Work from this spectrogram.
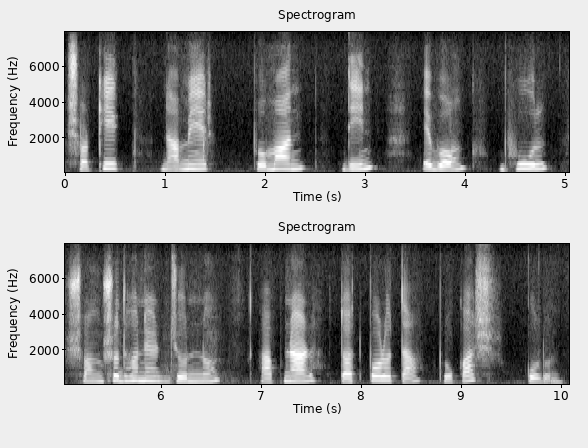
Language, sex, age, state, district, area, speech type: Bengali, female, 18-30, West Bengal, Murshidabad, urban, spontaneous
